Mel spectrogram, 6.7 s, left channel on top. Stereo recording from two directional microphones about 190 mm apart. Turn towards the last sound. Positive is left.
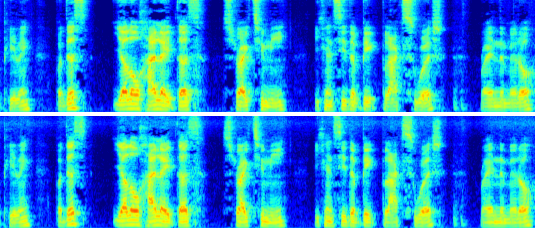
turn(degrees=-30)  # may be behind; listen again after turning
